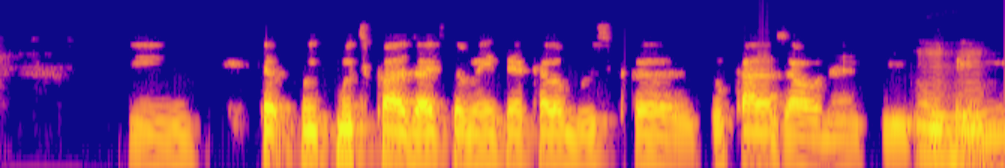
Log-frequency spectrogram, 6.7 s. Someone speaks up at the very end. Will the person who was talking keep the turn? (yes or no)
no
